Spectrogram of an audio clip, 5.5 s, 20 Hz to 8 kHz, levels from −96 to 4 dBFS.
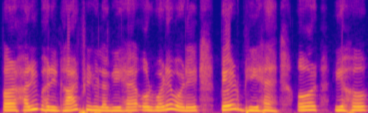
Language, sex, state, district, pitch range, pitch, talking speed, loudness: Hindi, female, Gujarat, Gandhinagar, 230-265 Hz, 240 Hz, 175 wpm, -12 LUFS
